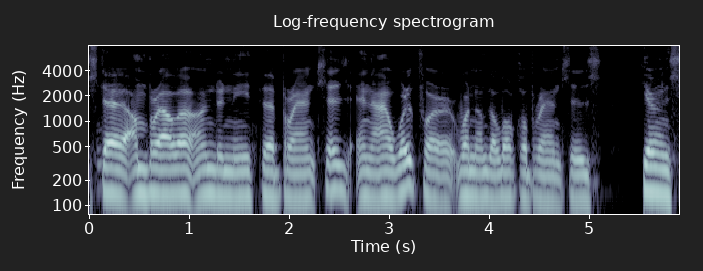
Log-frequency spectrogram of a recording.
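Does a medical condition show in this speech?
Yes: Down syndrome.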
